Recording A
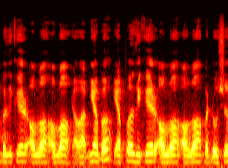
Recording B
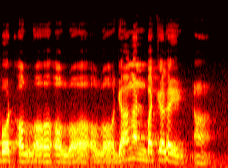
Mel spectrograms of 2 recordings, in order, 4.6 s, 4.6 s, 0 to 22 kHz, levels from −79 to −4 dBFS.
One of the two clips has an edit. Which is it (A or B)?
A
